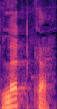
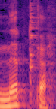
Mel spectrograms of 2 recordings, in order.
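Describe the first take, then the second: First: The word begins with an l sound. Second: The word begins with an n sound. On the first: This is the standard form. "আর কেউ কয় লেটকা। লেটকাটা শুদ্ধ।" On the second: This is the local dialect form. "আমরা কই নেটকা আঞ্চলিক ভাষা"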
